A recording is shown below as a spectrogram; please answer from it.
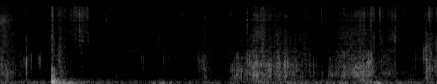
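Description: A snowball thuds once against a car's front end about half a second in. A second or two of snow crunching follows near the end.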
